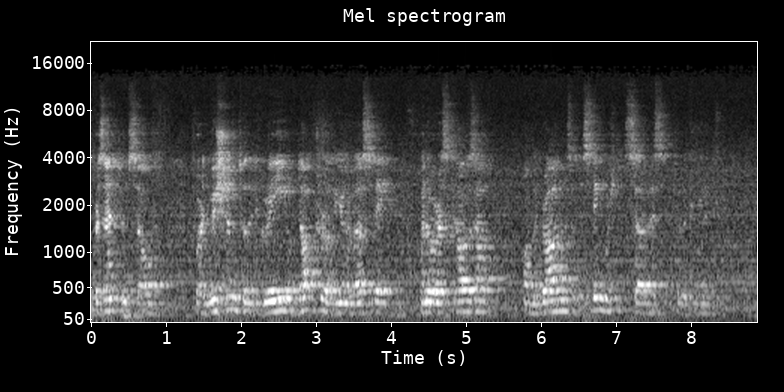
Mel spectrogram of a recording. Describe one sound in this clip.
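An elderly man speaks calmly through a microphone in an echoing hall.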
